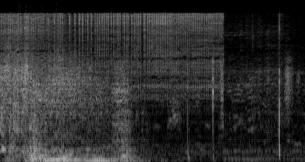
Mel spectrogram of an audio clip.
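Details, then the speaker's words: Maruti Suzuki Eeco on CNG/petrol: engine catches and revs briefly, then dies within two seconds leaving clicks; dashboard lights all fine, switch makes a sound with key on; mechanic blames the gas-petrol changeover switch, plans to bypass it directly. "যত গন্ডগোল আমার এই gas petrol সুইচে। গাড়ির case দেখো, engine ঘুরছে কিনা দেখো, গাড়ি কিন্তু স্টার্টে থাকছে না।"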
